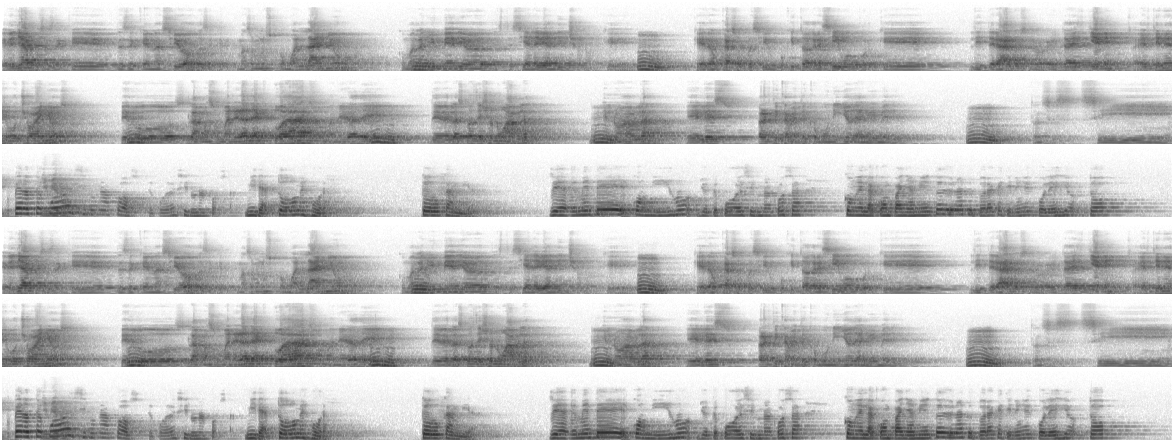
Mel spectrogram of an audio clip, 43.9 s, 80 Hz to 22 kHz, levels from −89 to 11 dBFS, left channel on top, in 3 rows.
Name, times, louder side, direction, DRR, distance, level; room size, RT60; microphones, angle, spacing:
voice 1, 0.0-2.6 2.9-4.4 5.0-7.8 8.7-11.5 12.1-15.4 16.1-19.4 20.0-21.3 22.1-22.8 23.2-23.7 24.1-25.8 27.5-29.3 29.7-30.1 34.5-34.8, equal, 5° right, -1 dB, 1.2 m, -23 dB
voice 2, 5.1-5.4 7.9-8.3 16.2-16.4 19.2-19.6 22.0-22.3 26.7-27.2 29.4-30.9 31.2-31.8 32.3-33.3 34.5-35.2 36.1-39.3 39.8-43.0, right 2 dB, 30° right, 11 dB, 0.4 m, -19 dB
11.0 x 4.2 x 7.1 m, 1.4 s
head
